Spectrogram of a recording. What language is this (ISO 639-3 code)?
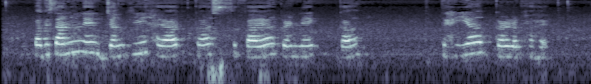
urd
